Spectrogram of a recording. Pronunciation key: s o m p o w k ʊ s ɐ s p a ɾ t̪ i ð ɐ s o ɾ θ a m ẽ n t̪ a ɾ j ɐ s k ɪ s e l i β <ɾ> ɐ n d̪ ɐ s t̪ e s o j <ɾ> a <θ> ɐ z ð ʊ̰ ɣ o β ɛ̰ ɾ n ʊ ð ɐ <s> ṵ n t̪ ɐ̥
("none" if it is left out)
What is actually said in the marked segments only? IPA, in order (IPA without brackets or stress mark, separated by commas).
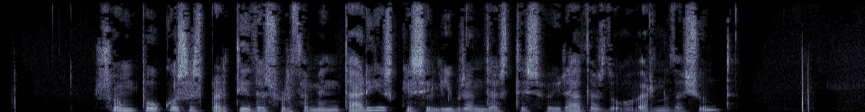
ɾ, ɾ, ð, ʃ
